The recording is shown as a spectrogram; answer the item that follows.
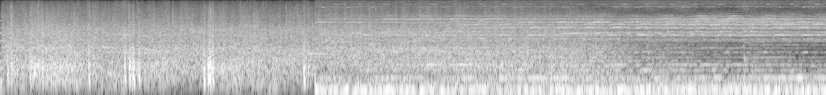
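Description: Loud outdoor crowd noise with a few sharp bangs in the first five seconds. From about five seconds in, music with long held low notes comes in over the crowd.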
